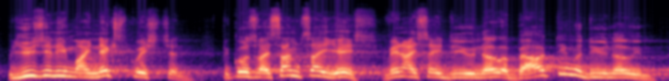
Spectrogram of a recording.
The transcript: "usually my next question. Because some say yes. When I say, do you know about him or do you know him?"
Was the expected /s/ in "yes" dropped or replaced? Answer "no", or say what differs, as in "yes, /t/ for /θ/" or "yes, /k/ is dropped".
no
